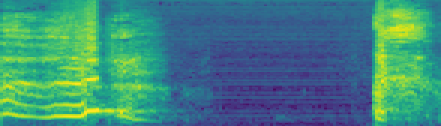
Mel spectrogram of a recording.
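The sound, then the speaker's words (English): A person gasping and coughing after inhaling a fly: a strained, voiced choking sound, a short silence, then a loud, harsh cough burst. “I think I inhaled a fly.”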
